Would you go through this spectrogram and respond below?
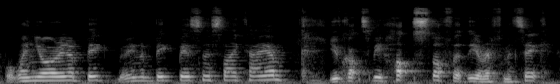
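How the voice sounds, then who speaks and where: A man voicing a boastful, bullying father and crooked car dealer in a children's storybook, loud, pompous and emphatic. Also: high voice, fairly quick, pitched above the performer's own voice, lightly acted. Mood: pompous, bossy. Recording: roomy echo, faint background noise.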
